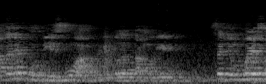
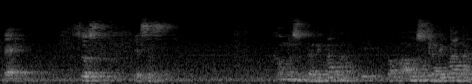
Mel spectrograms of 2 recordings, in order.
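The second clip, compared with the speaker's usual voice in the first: softly acted puzzled question, much quieter; hushed puzzled questioning; 10 dB quieter than usual. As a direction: drop to a cautious, quiet voice. Acts out questioning a suddenly appearing Jesus.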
